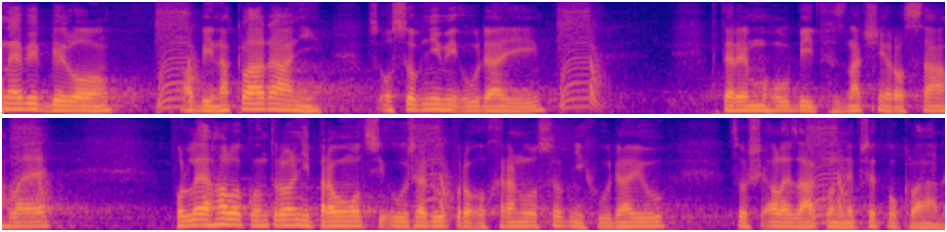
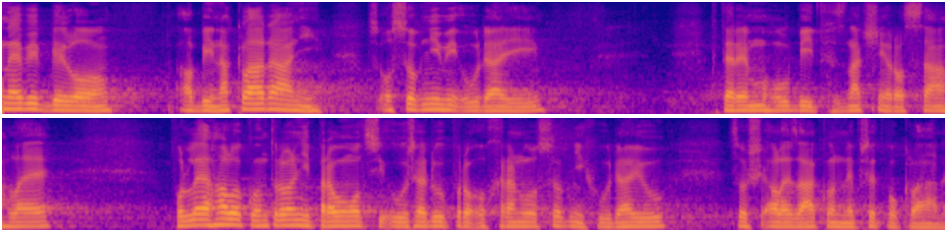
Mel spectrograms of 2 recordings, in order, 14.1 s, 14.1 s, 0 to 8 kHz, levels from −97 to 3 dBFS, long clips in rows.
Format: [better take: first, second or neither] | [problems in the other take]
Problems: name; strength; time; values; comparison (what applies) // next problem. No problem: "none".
second | background sound (Drill); 18 dB below the speech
